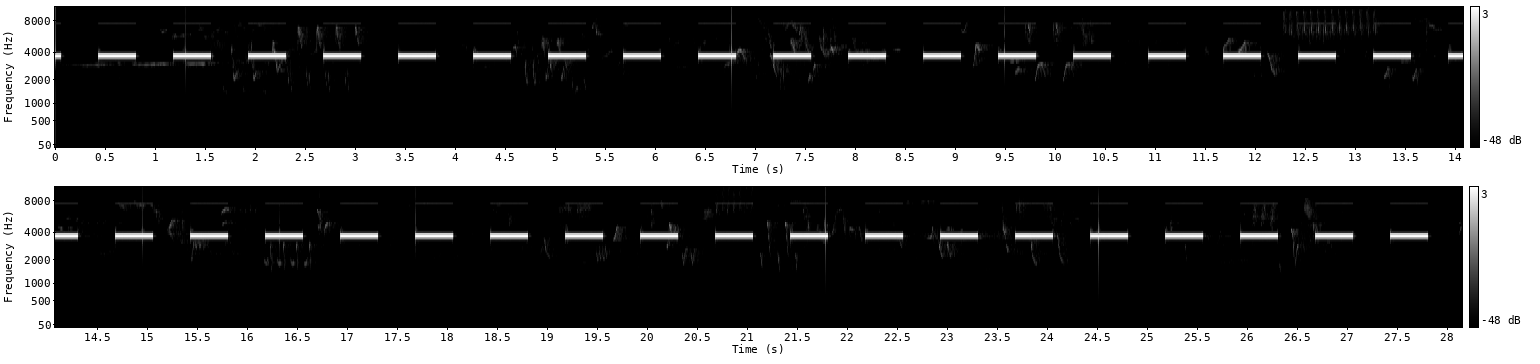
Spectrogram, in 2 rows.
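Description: Electronic timer alarm beeping: a high-pitched beep repeated evenly, roughly one every 0.7 seconds, signalling that the countdown has run out.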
